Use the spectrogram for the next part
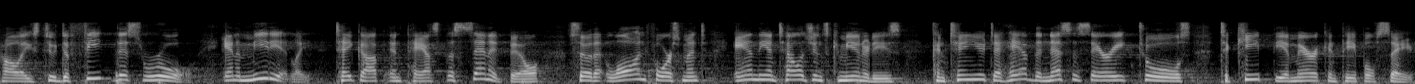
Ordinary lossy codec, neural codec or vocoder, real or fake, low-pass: AAC, 48 kbps; none; real; 7.2 kHz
